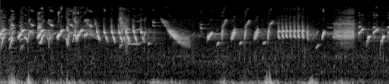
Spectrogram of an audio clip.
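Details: Goldfinch singing in nature, full and lively: fast high twitters, a downward-slurred note, then a rapid buzzy trill and further chirps, over faint low knocks.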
